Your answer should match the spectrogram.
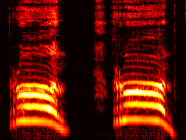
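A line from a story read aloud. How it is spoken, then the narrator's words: Calling, nearly sobbing. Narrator (Russian): звала Гермиона, уже почти рыдая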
